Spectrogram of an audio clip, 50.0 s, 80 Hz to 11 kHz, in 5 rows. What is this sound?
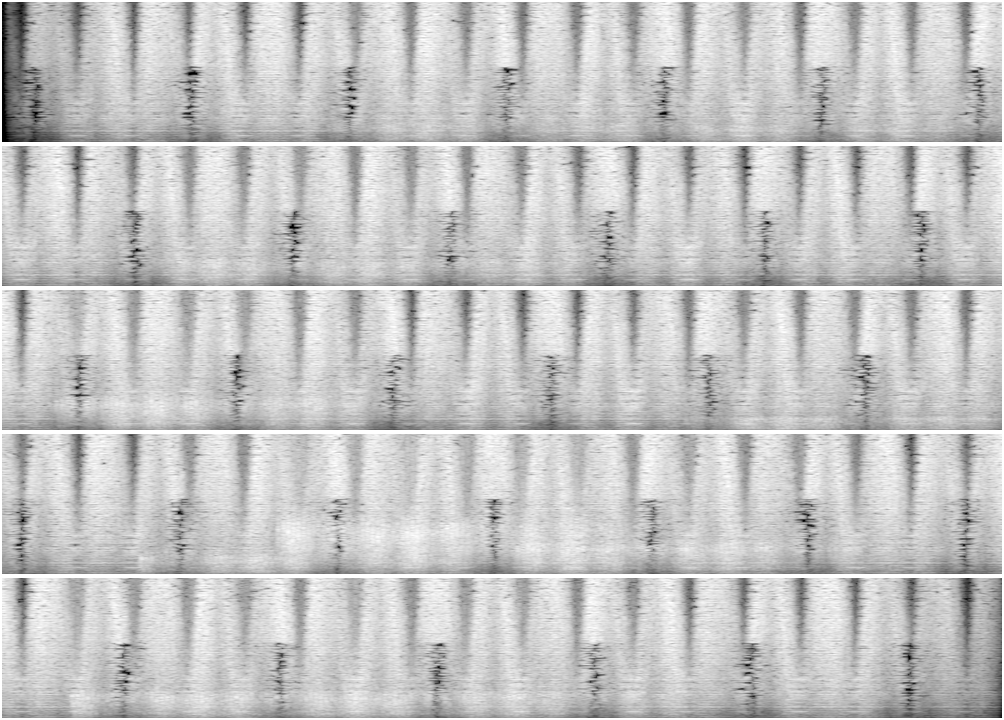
Machinery BR
Various artificially created machine or machinery sounds.
Made on Knoppix Linux with amSynth, Sine generator, Ladspa and LV2 filters. A Virtual keyboard also used for achieving different tones.
Ambience, Factory, Machine, Machinery, Mechanical, Synthetic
